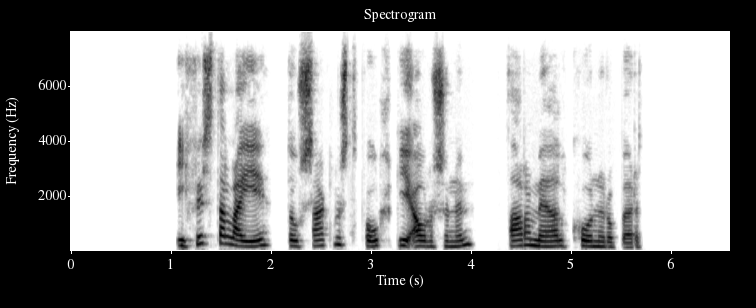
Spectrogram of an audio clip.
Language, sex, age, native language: Icelandic, female, 30-39, Icelandic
